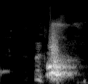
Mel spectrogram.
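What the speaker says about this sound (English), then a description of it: "I'm really sorry about the dog. He's just decided to bark." A dog barks indoors during a home recording, giving a single loud, close bark after a short quiet gap, with a faint softer sound just before it.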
